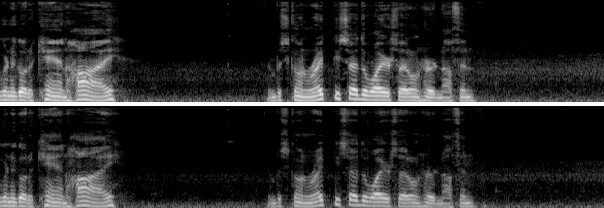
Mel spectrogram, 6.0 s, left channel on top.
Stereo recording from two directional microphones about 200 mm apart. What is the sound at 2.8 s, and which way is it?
Speech, 30° left (ahead or behind).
